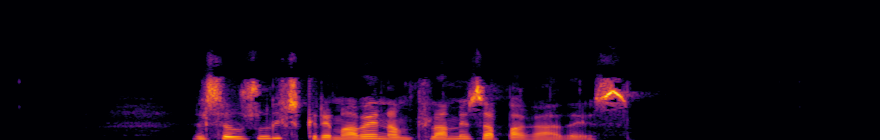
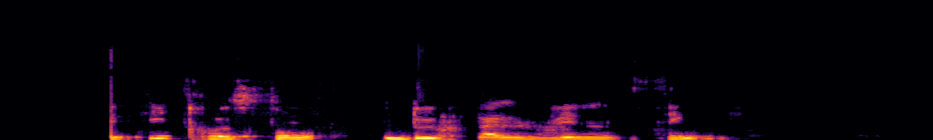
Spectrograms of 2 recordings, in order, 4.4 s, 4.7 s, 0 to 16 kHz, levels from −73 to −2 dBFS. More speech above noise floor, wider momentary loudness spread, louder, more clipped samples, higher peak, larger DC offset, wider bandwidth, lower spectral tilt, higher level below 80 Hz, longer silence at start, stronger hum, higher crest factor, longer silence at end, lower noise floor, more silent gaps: first, over 69 dB vs 62 dB; about the same, 11 LU vs 10 LU; second, -19 LUFS vs -16 LUFS; neither; about the same, -2 dBFS vs -2 dBFS; neither; first, 10.5 kHz vs 6.8 kHz; second, -2 dB/octave vs -8.5 dB/octave; second, -72 dBFS vs -62 dBFS; first, 0.95 s vs 0.55 s; neither; first, 22 dB vs 16 dB; first, 1.25 s vs 1.05 s; first, under -90 dBFS vs -77 dBFS; neither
